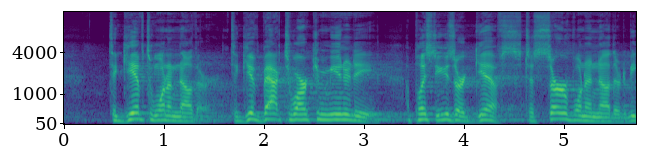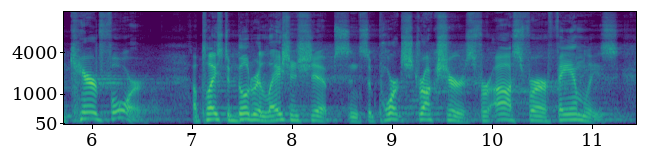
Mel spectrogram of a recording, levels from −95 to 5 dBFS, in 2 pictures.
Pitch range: 150-185 Hz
